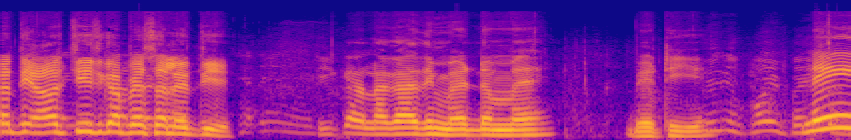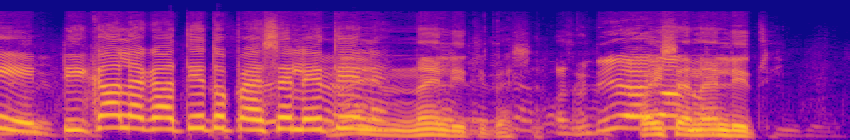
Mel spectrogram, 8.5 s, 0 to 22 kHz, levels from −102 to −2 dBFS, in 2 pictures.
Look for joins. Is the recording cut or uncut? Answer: uncut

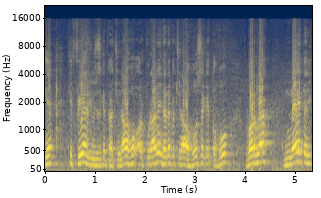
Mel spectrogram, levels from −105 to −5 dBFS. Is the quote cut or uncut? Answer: uncut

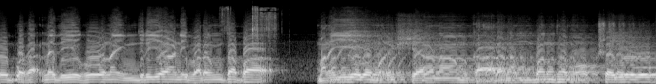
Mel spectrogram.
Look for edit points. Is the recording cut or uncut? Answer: uncut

